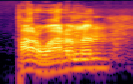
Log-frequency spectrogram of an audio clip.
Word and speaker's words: Potawatomi: How the fuck is it pronounced? Potawatomi.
